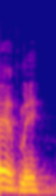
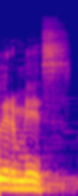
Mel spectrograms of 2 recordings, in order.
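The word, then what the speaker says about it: Hermès: quiserem saber deles, eu expliquei no vídeo da Hermê ou Hermês, a palavra tanto faz. E justamente a pronúncia dessa palavra, no vídeo da Laura, é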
